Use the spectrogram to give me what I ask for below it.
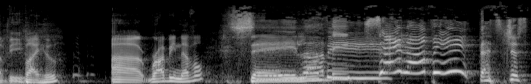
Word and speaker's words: C'est la vie: C'est la vie. Oh, maybe it's just C'est la vie. C'est la vie. By who? Robbie Neville. C'est la vie.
